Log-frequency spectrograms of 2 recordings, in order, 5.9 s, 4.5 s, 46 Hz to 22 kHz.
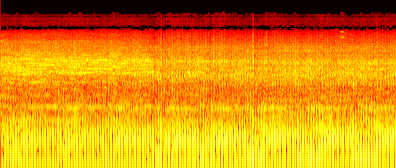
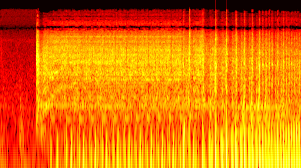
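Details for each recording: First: Husqvarna YTH 150 (AYP) yard tractor after carburetor cleaning and new fuel filter and lines: an even, steady low thumping at about 3.5 beats a second with no stumbling or surging; normal running. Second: 1997 Husqvarna YTH 150 lawn tractor engine on starter fluid: catches abruptly after cranking and runs ragged and uneven as the spray burns off; carburetor suspected clogged, not confirmed.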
